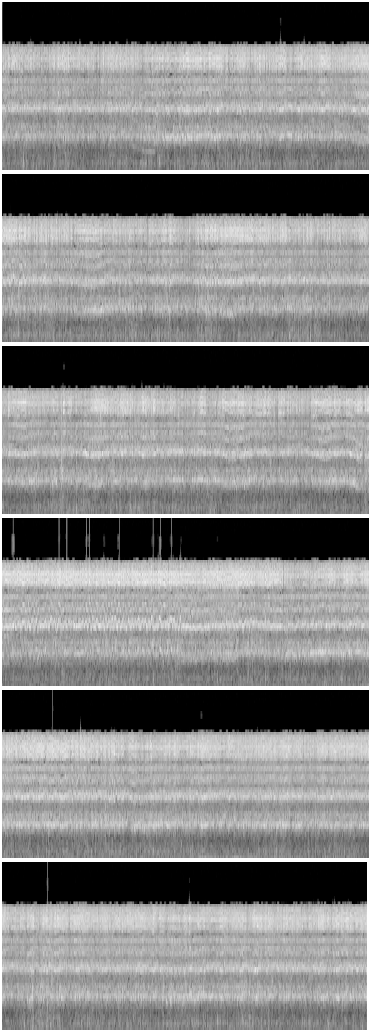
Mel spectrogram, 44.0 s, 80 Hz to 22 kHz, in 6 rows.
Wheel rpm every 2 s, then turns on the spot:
230, 230, 230, 230, 230, 230, 230, 230, 230, 230, 230, 200, 200, 220, 220, 230, 230, 230, 230, 240, 220, 230.
none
